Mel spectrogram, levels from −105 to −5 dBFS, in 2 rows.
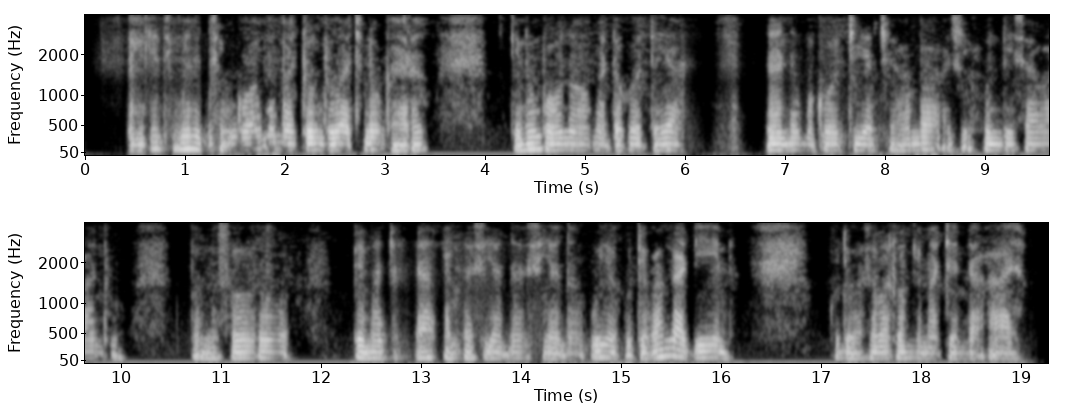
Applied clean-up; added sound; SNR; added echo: neural mask model Resemble Enhance denoiser.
